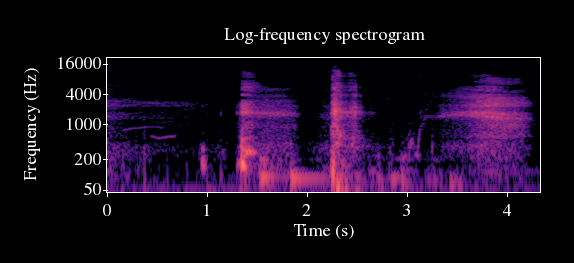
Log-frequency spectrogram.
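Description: Two soft knocks, then a long breathy exhale close to the microphone that swells near the end and stops.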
